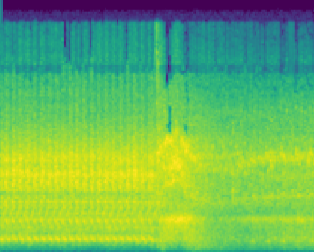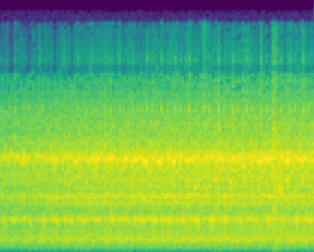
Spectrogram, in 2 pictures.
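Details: Diesel truck after a high-pressure pump failure and piston replacement, with O-ringed heads and ARP head studs, most air now bled from the fuel and oil systems: a brief crank, an immediate start, then an even, steady clatter.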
